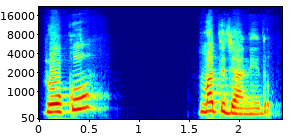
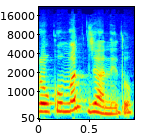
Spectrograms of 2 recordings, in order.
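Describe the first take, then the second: First: It is said with a break inside it. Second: It is said straight through without a break. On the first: "इन सब का meaning अलग अलग है" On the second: "एक sentence बोल दिया"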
